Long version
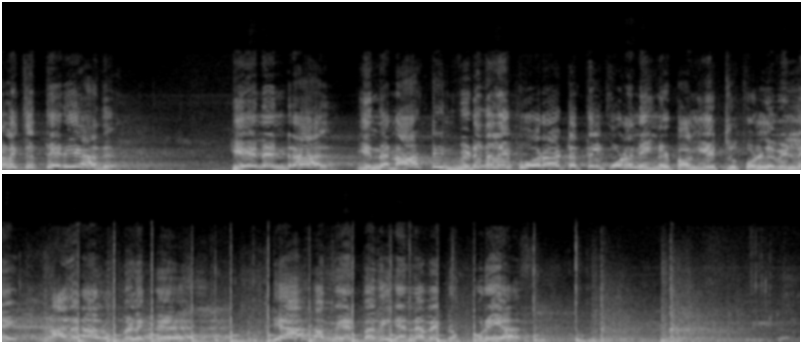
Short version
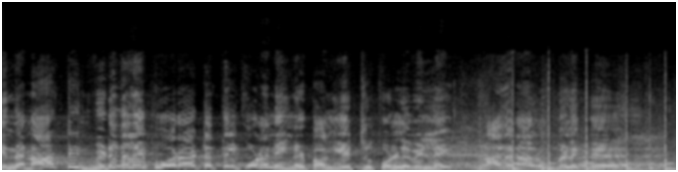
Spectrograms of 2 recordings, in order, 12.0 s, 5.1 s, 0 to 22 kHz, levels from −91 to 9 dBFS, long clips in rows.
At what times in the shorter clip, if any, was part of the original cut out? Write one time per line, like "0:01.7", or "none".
none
